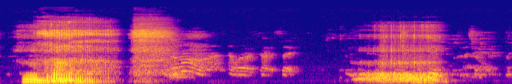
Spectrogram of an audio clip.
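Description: Loud rattling snores with fluttery, uneven breath noise between them.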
